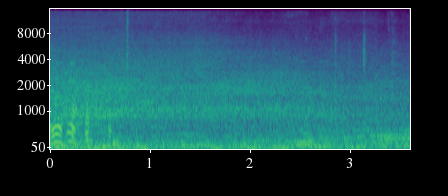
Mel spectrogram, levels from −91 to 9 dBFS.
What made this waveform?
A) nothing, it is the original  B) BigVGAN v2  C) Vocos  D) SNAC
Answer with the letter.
A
